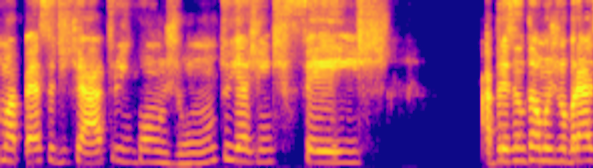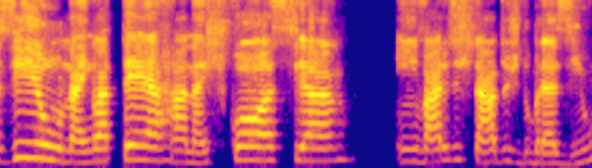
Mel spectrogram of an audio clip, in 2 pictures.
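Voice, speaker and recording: A woman speaks at a fairly slow pace in a high pitch, with a bright, sharp tone and ordinary pitch variation. The sound is dry and close, with no echo. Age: 30s. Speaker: tarot reader and umbanda priestess. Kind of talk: casual interview chat.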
